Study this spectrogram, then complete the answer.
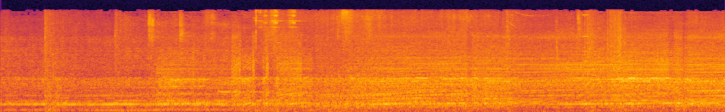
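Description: Tyres hiss on the road.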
